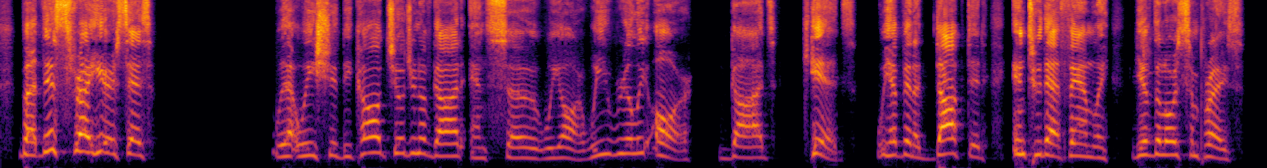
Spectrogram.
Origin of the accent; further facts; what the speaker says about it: United States; Like the rights I enjoy as an American is because some people died on the battlefield a long time ago.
